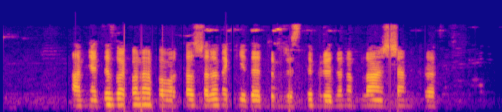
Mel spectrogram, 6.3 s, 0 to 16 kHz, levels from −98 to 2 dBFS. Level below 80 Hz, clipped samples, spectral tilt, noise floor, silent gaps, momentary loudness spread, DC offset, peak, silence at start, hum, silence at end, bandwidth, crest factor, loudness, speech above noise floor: -60 dBFS; under 0.1%; -2.5 dB/octave; -61 dBFS; none; 9 LU; under 0.1%; 0 dBFS; 0.9 s; none; 0.85 s; 8 kHz; 20 dB; -18 LUFS; 42 dB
